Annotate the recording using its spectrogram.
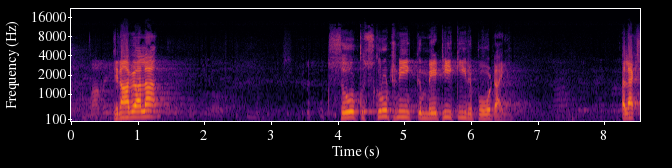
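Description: An older man speaks forcefully into a microphone in a large hall.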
